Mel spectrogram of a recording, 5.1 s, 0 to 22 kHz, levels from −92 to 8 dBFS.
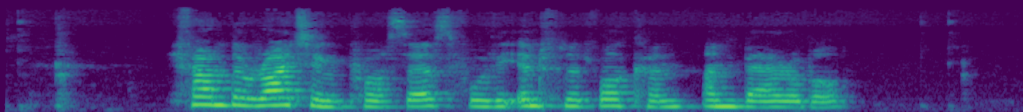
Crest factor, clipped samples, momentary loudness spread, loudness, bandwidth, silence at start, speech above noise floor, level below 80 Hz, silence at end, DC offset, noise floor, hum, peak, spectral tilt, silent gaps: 18 dB; under 0.1%; 9 LU; -20 LUFS; 15 kHz; 0.3 s; 44 dB; -70 dBFS; 0.9 s; under 0.1%; -64 dBFS; none; -2 dBFS; -6 dB/octave; none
